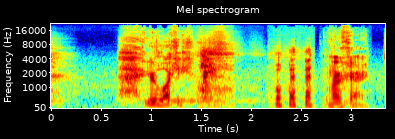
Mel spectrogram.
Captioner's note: chuckles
